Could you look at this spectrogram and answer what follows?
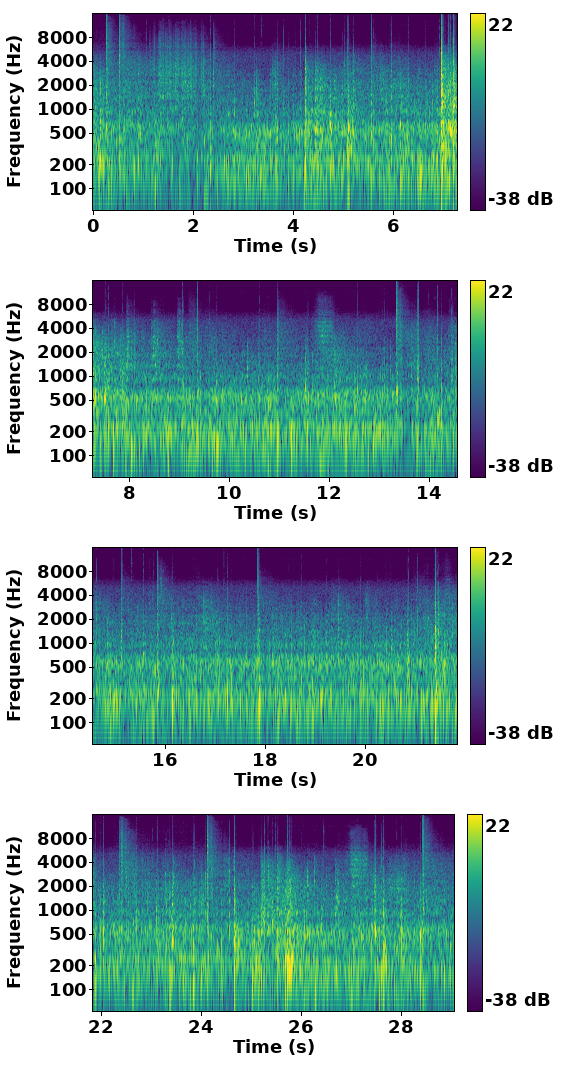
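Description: New Year's Eve fireworks going off all over a city: a constant rumble and crackle of many rockets and firecrackers, with frequent sharp bangs throughout, the loudest about seven seconds in.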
